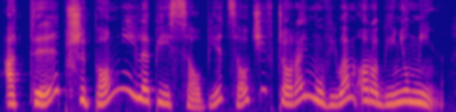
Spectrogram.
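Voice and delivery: building to a firm order; Kanga scolding. Acted.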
